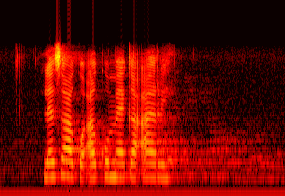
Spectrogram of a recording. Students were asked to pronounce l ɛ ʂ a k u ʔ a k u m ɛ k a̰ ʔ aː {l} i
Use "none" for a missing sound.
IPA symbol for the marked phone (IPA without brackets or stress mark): r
